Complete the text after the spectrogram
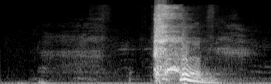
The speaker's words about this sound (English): Excuse me, I need to cough.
